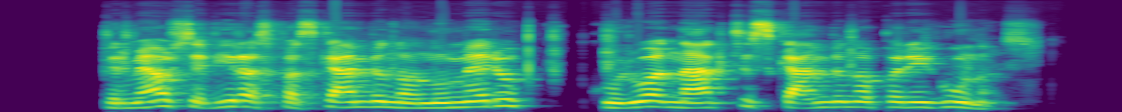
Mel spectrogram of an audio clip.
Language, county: Lithuanian, Šiauliai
